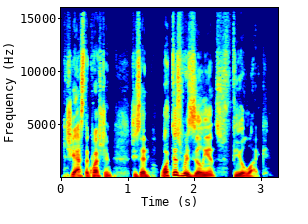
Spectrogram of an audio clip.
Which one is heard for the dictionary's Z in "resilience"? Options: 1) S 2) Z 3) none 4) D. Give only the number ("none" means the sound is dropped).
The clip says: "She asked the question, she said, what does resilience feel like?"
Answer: 2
